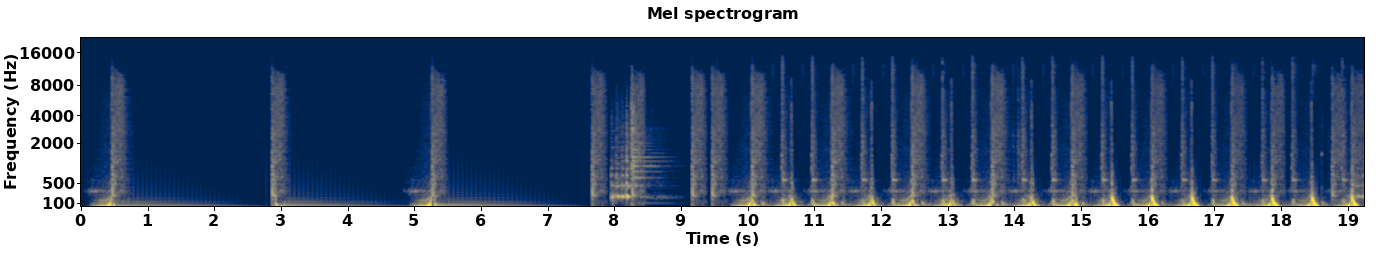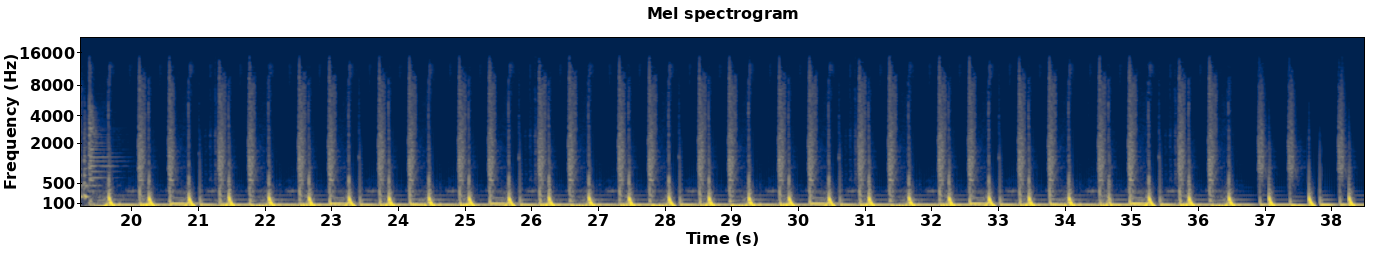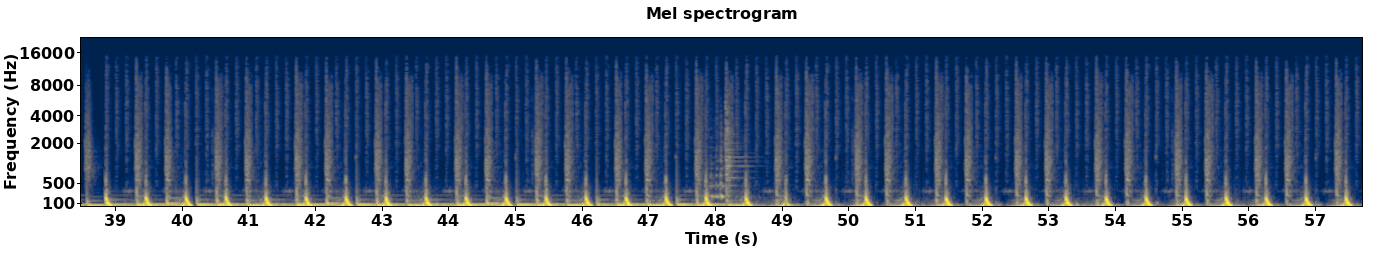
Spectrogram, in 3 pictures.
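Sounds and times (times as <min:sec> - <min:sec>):
percussion: 0:00.0 - 0:01.1, 0:02.8 - 0:03.5, 0:04.9 - 0:05.9, 0:07.6 - 0:57.7
bass: 0:00.0 - 0:07.8, 0:09.2 - 0:57.7
sound effects: 0:47.9 - 0:48.8.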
